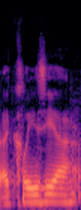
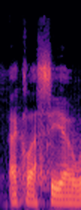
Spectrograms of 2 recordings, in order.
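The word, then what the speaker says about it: ekklesia (ἐκκλησία): So that comes from the Greek word ekklesia. Some people pronounce it ecclesia or something like that, but it's ekklesia, which basically just means assembly of people.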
